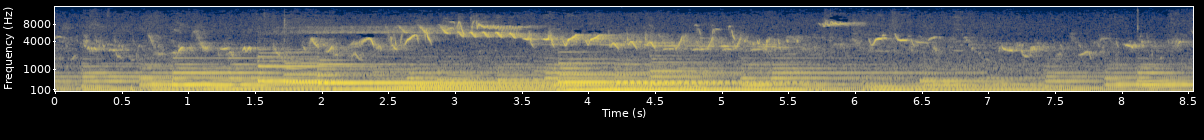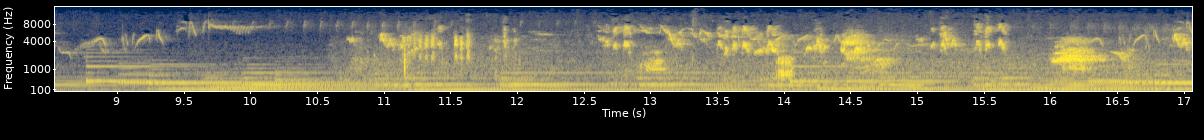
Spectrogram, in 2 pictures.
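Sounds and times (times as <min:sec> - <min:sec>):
birds chirping: 0:00.0 - 0:17.0
slow background music: 0:00.0 - 0:17.0.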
